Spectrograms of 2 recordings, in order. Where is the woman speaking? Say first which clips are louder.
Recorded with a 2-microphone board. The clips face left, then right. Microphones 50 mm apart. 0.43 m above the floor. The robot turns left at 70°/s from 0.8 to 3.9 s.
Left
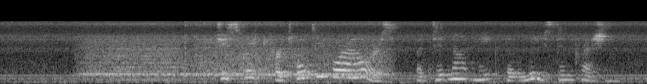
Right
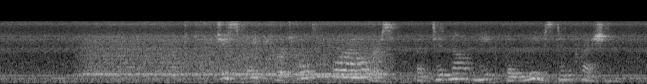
Left 5 dB; 140° left, 3 m; by 6.2 s 15° left, 3 m.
